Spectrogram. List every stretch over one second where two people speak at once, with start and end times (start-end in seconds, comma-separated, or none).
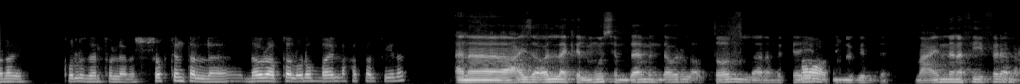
none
